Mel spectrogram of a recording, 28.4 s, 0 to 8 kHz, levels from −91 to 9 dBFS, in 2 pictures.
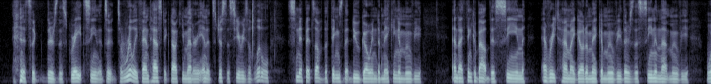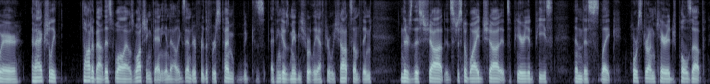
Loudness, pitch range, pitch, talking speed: -21 LUFS, 100-115 Hz, 105 Hz, 215 wpm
